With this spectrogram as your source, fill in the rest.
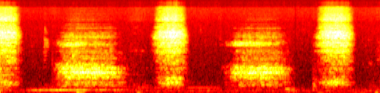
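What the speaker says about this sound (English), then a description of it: "This is indeed Lamaze breathing, Johnny Blaze" Rhythmic patterned breathing in the Lamaze style, done during a yoga pose: long breathy exhales alternate with short sharp inhales, two full cycles, close and fairly quiet with no talk.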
